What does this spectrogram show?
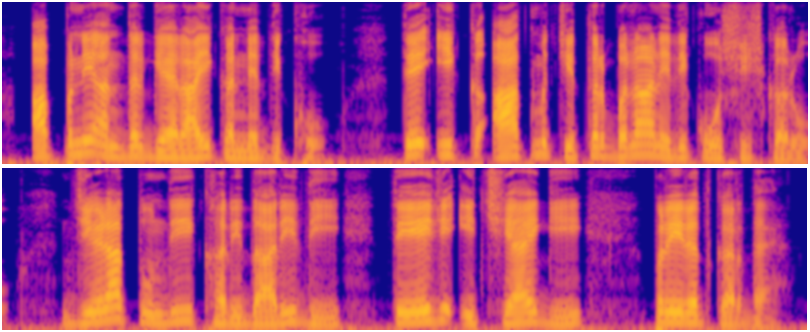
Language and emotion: Dogri, neutral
